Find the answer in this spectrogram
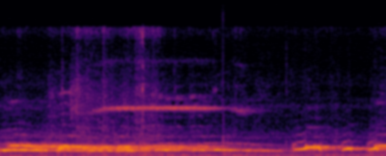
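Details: Bangkok-type zebra dove cooing as a lure for other birds: a long smooth humming coo sliding slightly downward, then short looping notes, over a noisy background.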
